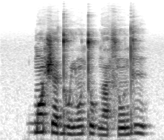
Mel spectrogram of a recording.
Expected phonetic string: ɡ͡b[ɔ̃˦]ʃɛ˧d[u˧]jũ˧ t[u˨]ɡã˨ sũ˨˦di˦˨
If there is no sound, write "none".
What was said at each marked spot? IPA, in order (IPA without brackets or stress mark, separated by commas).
ɔ̃˦, u˨, u˨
